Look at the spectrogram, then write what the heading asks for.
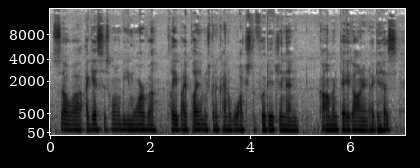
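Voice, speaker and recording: A man with a raspy, worn voice from long talking, giving low-key, hesitant voice-over commentary on gameplay in a casual way. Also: monotone, normal speed, darkish tone, slight background noise. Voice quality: raspy, gravelly. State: tired voice after long talking, throat-clearing. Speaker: gaming video host. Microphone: voice-over recorded separately from the footage.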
